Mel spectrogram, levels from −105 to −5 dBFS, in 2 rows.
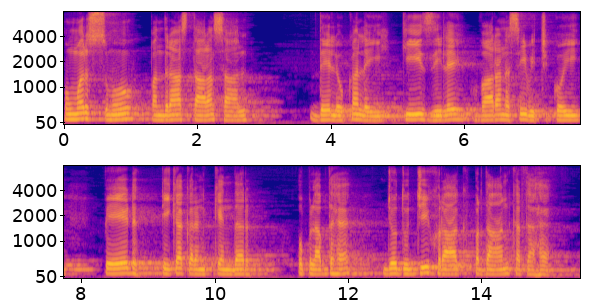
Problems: background sounds at intervals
